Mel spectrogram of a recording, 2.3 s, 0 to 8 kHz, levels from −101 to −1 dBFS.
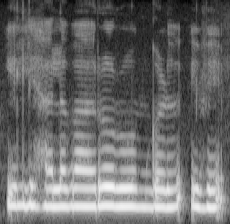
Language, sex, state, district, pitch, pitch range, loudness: Kannada, female, Karnataka, Bidar, 240 Hz, 235-245 Hz, -12 LUFS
